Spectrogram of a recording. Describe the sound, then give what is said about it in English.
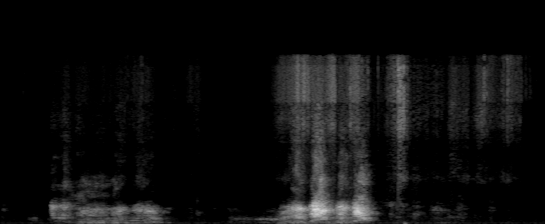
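Dogs bark and snarl in two scuffling bursts as they fight over a chew, a growly tussle with sharp yips and whines, moderately loud, with a brief pause between the outbursts. “Can you hear my dogs again? You're fighting over the antel.”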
